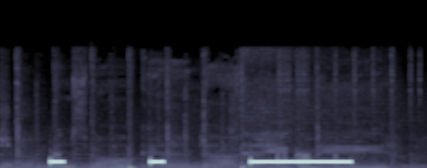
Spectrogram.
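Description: Workout interval-timer countdown beeps over background pop music: two short beeps a second apart, then one long beep of about a second as the countdown reaches zero, marking the end of the exercise interval.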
